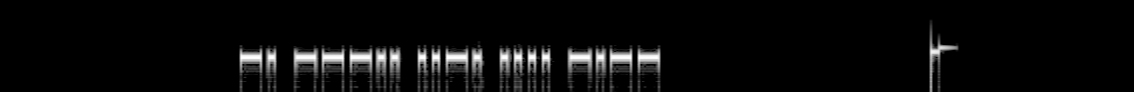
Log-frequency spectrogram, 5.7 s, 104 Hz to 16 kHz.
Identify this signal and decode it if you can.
Morse code, heard as a keyed tone, about 36 wpm, 700 Hz. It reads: N8FHY
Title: USA Call Signs - 5 Characters - 2x Character Spacing - 35wpm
